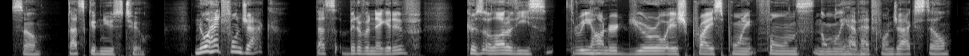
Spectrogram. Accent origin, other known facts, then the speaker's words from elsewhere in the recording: United States; as an American reviewer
